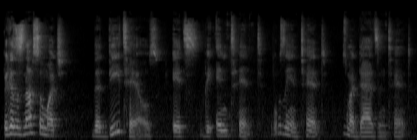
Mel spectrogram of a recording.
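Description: A man's voice: mid-range voice, moderate pace, vocal fry, slight background noise. Reflective middle-aged man telling stories. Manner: reflective, storytelling, animated when quoting himself. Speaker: podcast co-host. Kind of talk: casual conversation.

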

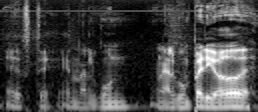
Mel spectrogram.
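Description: A man's voice: medium pitch, little pitch movement, measured pace, vocal fry, clean tone. A man in his thirties with a Mexican accent, a podcast guest talking in a laid-back, slangy, joking way. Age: 30s. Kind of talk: casual conversational interview.

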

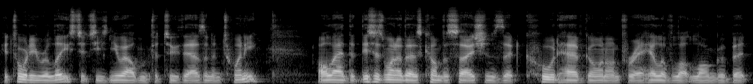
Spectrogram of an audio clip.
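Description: A man hosts a podcast with a deep voice. He speaks directly to listeners, setting up an interview. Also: steady tone, fast. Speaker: podcast host. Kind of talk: podcast introduction.

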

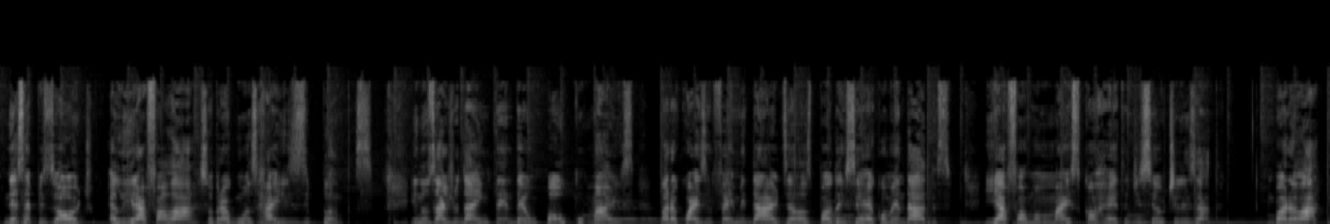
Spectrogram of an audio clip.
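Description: A woman's voice: fairly high pitch, normal speed, music in the background. Brazilian woman presenting like a kids show host. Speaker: podcast host. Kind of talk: scripted podcast presenting to listeners.

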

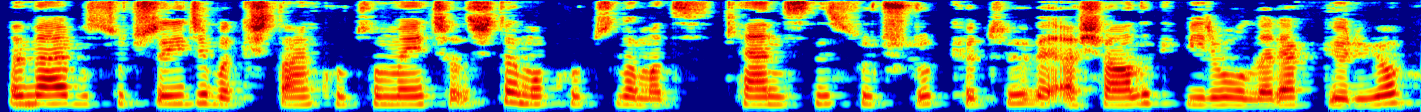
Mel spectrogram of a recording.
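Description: A woman's voice: mid-range voice, fairly even intonation, fairly quick, a little mellow, dull audio. A woman reading a novel aloud, stopping now and then to comment on the text. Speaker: reader.

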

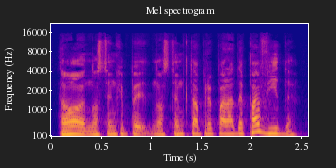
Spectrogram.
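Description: High, animated Brazilian preacher in a reverberant hall. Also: male voice, rapid-fire. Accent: Brazilian Portuguese. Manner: animated preaching, acts out quoted voices and jokes. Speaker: pastor. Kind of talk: sermon.

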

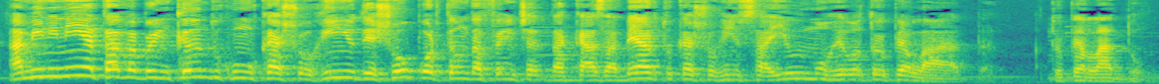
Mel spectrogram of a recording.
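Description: Faint guitar music sits under this trainer's emphatic motivational talk. His voice is high-pitched, animated and fairly quick, and he keeps aiming rhetorical questions at the listener.

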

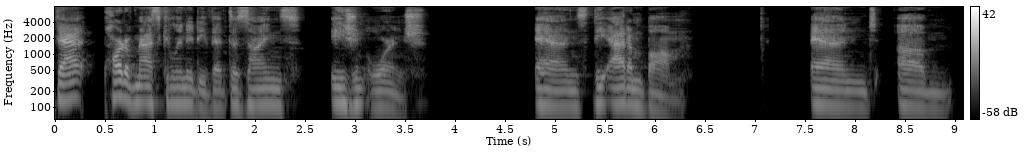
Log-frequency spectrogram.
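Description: A man's voice: lowish voice, takes it slowly, a bit bright. A man talking as a guest on a podcast, reflective, often checking in with the listener as he makes his points. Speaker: guest, men's coach. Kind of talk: podcast conversation.

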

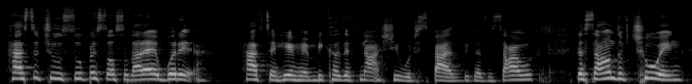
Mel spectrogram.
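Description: A young woman co-hosting a podcast, telling stories in casual chat, animated and swearing heavily. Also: mid-range voice, moderate pace. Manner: animated, swears heavily, acts out her own outbursts. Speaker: podcast co-host.

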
